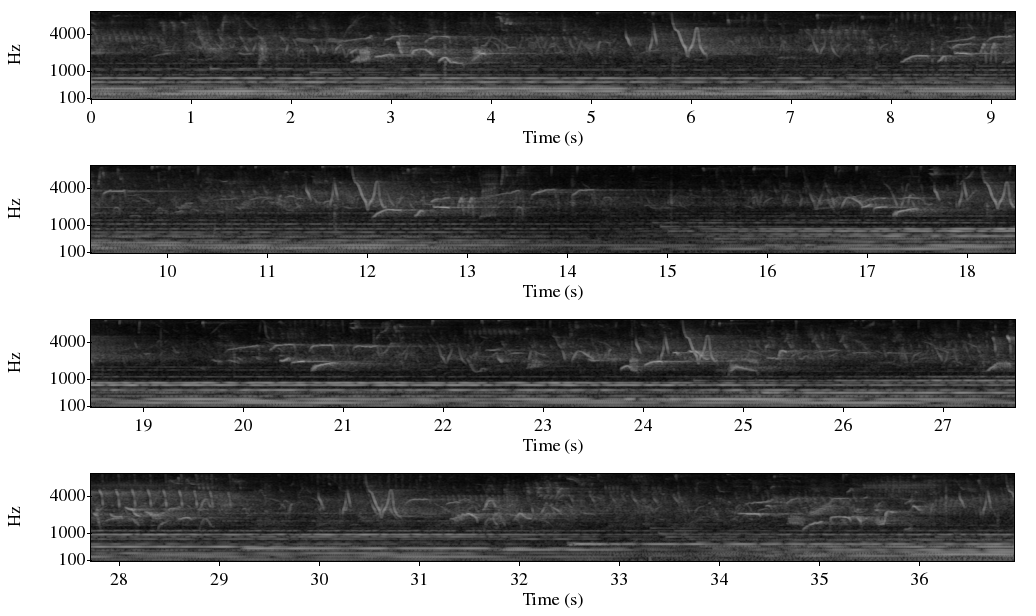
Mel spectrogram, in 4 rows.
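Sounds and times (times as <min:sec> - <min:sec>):
birds singing: 0:00.0 - 0:36.9
sustained instrumental music: 0:00.0 - 0:36.9.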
